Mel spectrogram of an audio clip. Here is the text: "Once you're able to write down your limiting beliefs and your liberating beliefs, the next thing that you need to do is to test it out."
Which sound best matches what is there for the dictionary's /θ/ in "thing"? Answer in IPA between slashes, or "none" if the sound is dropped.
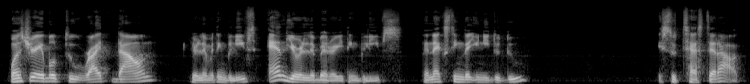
/t/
